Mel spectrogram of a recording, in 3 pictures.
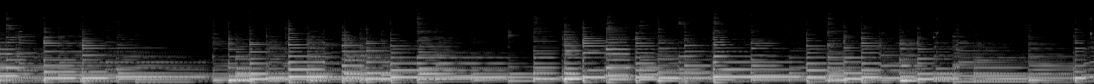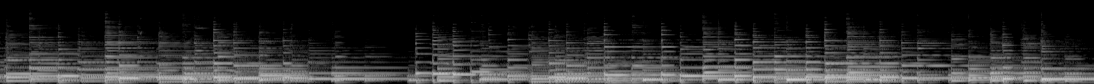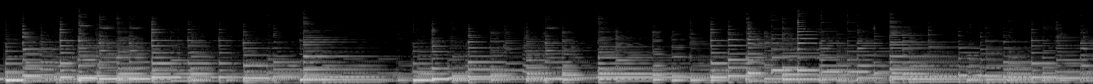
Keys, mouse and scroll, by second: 0.7-2.8 drag, 2.8 middle click, 3.1-3.7 scroll up 1, 3.7 shift+middle click, 3.9 scroll up 1, 4.4 middle click, 4.7 scroll up 1, 4.9-6.6 shift+middle drag, 6.6-9.6 drag, 10.4 Tab, 10.6 click, 10.9-11.8 scroll down 4, 11.2 middle click, 11.8 shift+middle click, 12.2 scroll down 2, 12.4 middle click, 13.0 ctrl+click, 13.4-14.9 shift+middle drag, 14.9 scroll up 1, 15.0-15.4 scroll down 3, 15.4 middle click, 15.9 ctrl+s, 16.1 click, 16.4 shift+middle click, 16.6-16.9 scroll up 2, 16.9 middle click, 17.6 scroll down 3, 17.7 shift+middle click, 18.4 click, 18.8-20.9 middle drag, 20.9 ctrl+s, 21.4 scroll up 2, 21.8 ctrl+s, 22.1 middle click, 22.5 click, 23.2 shift+middle click, 23.4-23.9 scroll up 1, 23.9 ctrl+s, 24.0 click, 24.3-24.7 scroll up 1, 24.7-25.8 middle drag, 25.8 alt+z, 26.4 alt+middle click, 27.1 alt+z, 28.2 ctrl+s, 28.7 shift+a, 30.3-31.2 scroll down 4, 31.4 ctrl+z.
